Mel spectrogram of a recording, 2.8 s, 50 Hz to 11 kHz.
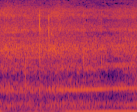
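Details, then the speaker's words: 2010 Suzuki (Maruti) Wagon R previously idling above 2000 rpm; scanner shows desired idle about 800 rpm and actual about 800 rpm after starting near 1000 rpm: steady low hum, no hunting or surging; normal idle. "here you can see desired RPM nearly 800 799 showing, means nearly 800 and we get engine RPM nearly 800"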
